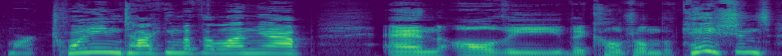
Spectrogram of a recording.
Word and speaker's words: lagniappe: they call that rule the lagniappe, which apparently that's how it's pronounced, which is a big cultural thing in New Orleans and other parts of the South.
